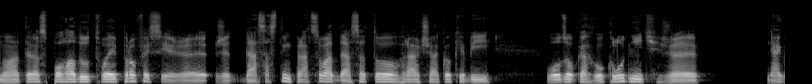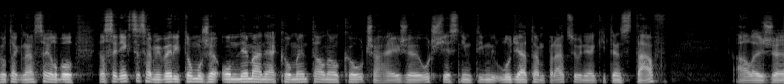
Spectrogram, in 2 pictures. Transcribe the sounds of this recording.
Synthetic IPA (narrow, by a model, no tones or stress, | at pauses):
nɔat̪ɛɾasspɔɦlad̪ut̪ʋɔjɛjpɾɔfɛsiɛʒɛʒɛd̪aːsast̪iːmpɾat͡sɔʋaɟ̚d̪aːsat̪ɔɦɾaːt͡ʃaakɔkɛbi | ʊʊɔd͡zɔʊkaːɣuklud̪ɲicʒɛ | ɲɛaɡɦɔt̪aɡnasailɛbɔz̥asɛɲɛxt͡sɛsamiʋɛɾic̚t̪ɔmuʒɛʔɔnɲɛmaːɲɛakɛɦɔmɛnt̪aːlnɛɦɔkɔʊt͡ʃaɦɛjʒɛuɾt͡ʃi̥cɛsɲiːmt̪iːmluɟɪat̪ampɾat͡sujuɲɛakit̪ɛnst̪a̰f | ʔa̰lɛʒɛ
